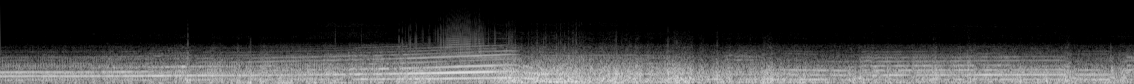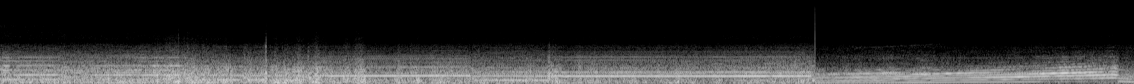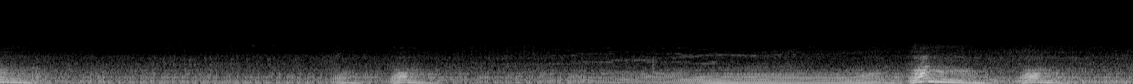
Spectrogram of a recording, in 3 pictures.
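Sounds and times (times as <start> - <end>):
wind rush: 0.0 - 19.6
motorcycle engine revving: 0.0 - 34.0.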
